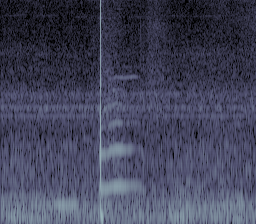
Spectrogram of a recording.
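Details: A Siamese cat, just woken from a nap, gives a brief, slightly falling meow, preceded by a sharp click.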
